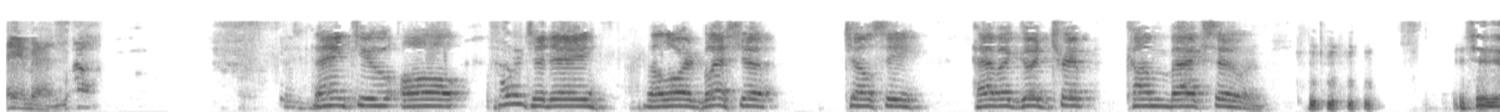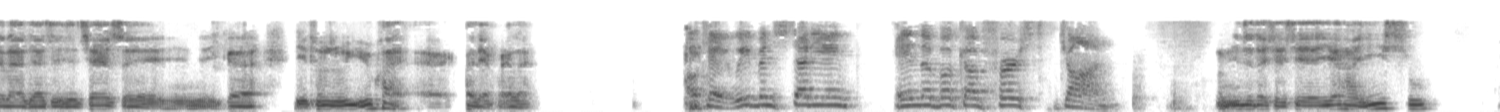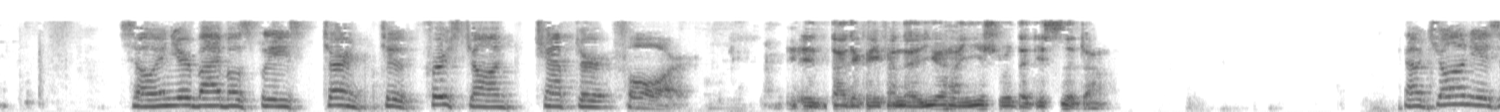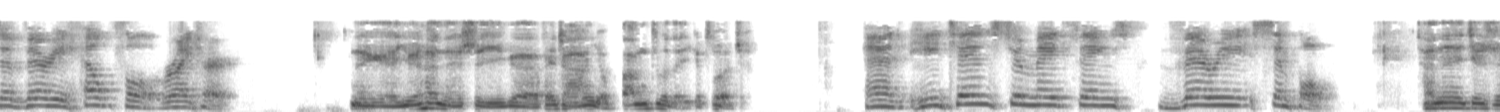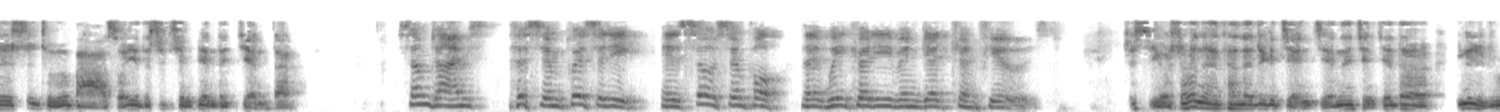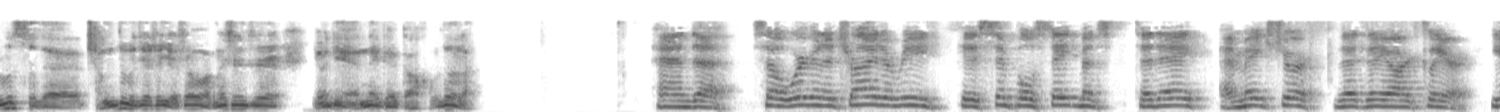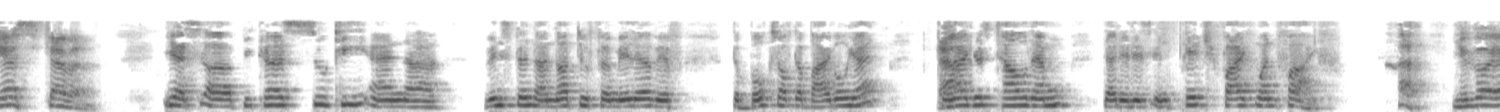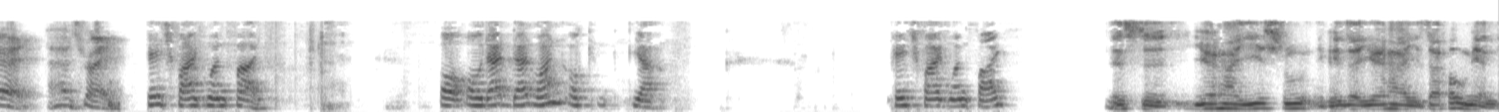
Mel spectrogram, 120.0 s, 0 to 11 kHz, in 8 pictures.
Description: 16街讲道录音 - 约一4章16节-5章5节
答疑课程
